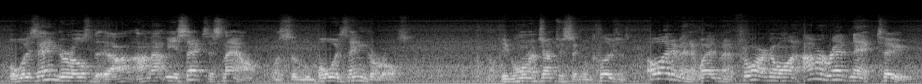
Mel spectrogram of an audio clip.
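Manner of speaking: ordinary talk, nothing marked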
